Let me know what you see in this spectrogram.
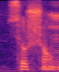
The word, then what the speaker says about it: Sochan: moi je le trouve par exemple moins, j'aime moins son attitude que celle de Jérémy Soran. Sochan, mhm. pour ceux qui veulent prononcer à la française.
